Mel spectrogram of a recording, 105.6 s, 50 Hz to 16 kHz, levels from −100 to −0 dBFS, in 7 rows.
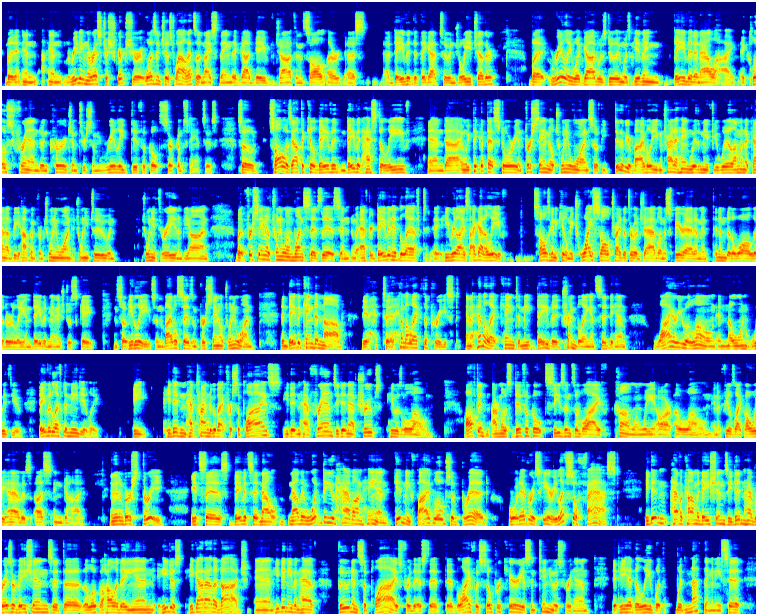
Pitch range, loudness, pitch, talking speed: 120-160 Hz, -21 LUFS, 135 Hz, 190 wpm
